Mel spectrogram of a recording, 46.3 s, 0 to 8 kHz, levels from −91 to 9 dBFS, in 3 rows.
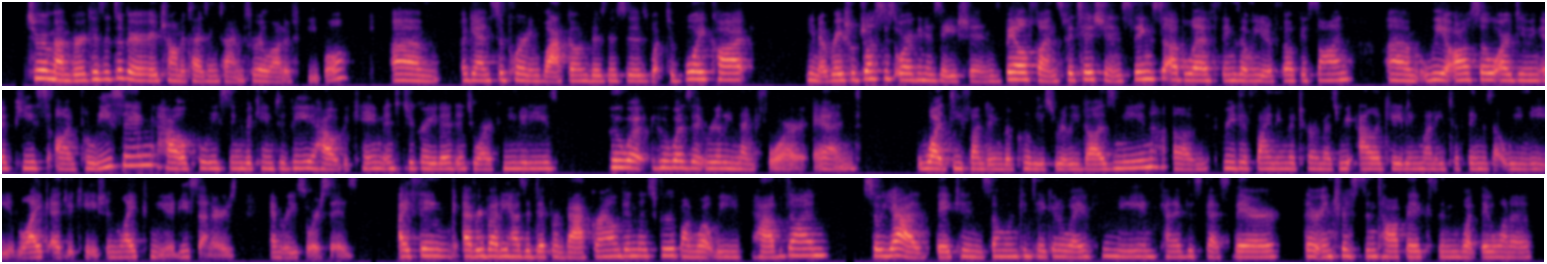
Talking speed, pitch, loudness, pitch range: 175 wpm, 210 Hz, -26 LUFS, 195-225 Hz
